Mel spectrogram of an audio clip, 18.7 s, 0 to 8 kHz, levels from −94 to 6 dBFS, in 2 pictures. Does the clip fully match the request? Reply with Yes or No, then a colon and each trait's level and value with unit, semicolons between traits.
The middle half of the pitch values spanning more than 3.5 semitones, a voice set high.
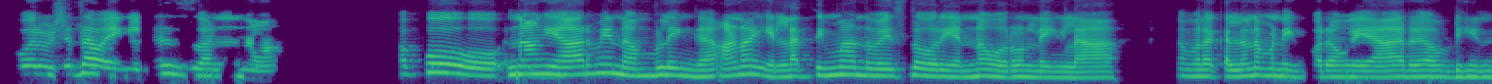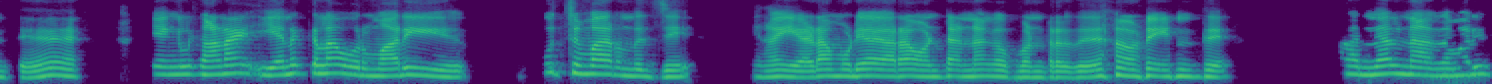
Yes: average, 4.6 semitones; high, 200 Hz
